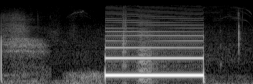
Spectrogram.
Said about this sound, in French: qu'on appelle immédiatement en espérant que je me suis pas trompé de numéro, parce que sinon c'est le, le, sale coup. Et, et donc c'est bel et bien le c'est bel et bien le cas. Je, retente la je retente le coup sans beaucoup d'espoir.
